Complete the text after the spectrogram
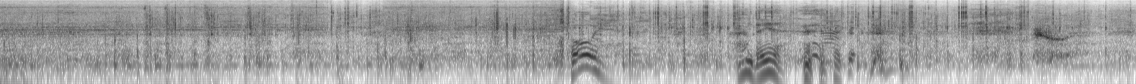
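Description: Bicycle tyres crunch and rattle over a bumpy dirt trail.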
